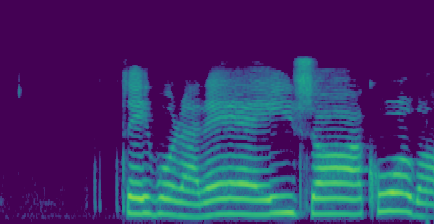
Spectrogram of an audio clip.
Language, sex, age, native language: Icelandic, male, 10, Icelandic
